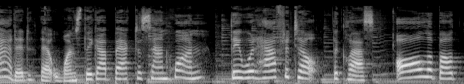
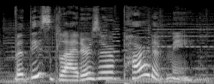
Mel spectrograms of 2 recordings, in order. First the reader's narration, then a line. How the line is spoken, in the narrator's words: laughed the Saurian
